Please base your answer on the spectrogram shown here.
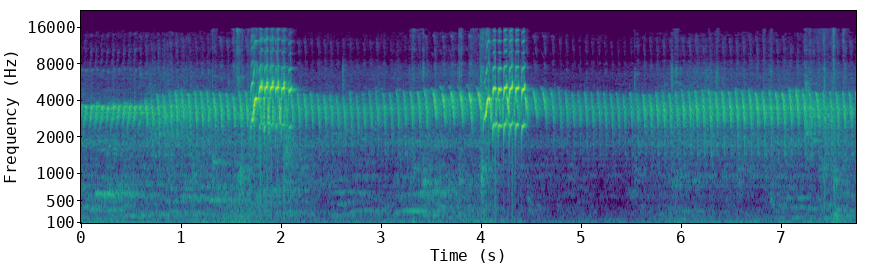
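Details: Canary singing, used to teach young birds and to stimulate mating: a long, fast, even trill held at a steady high pitch, broken twice by short, louder, sharper rising notes before the rolling trill resumes.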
